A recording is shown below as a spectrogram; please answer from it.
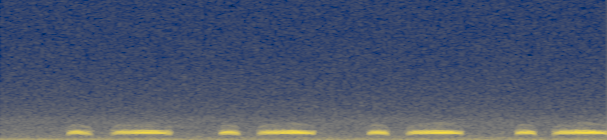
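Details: Spotted dove calling as a decoy in trapping at hot noon. Regular low coos, short note then longer note, four pairs in a row at a steady rhythm, with faint low background hum.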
